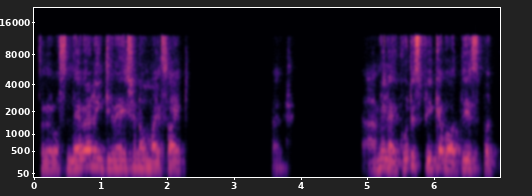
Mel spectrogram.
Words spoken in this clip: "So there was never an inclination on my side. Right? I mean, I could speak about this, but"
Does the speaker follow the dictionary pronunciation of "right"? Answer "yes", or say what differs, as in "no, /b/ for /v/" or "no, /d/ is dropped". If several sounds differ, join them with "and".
no, /t/ is dropped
